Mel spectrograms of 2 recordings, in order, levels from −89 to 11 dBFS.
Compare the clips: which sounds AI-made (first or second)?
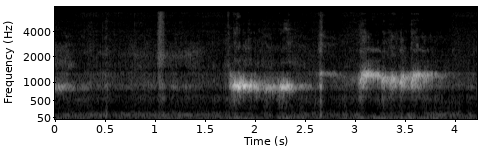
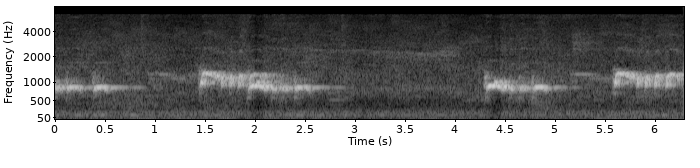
first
